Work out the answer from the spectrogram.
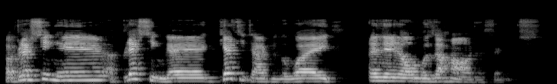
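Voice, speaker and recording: A man's voice: a little high, moderate pace, pushed and bright. Man doing a whiny cheeky young boy. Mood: grumbling. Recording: roomy church echo.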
